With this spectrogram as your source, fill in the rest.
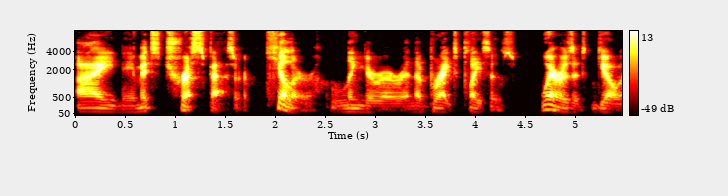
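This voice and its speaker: A man puts on a character voice. He goes at a fairly slow pace. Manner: clicking, peculiar.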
